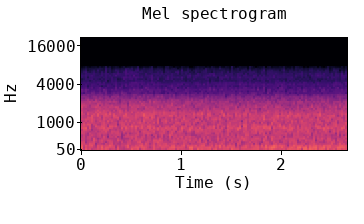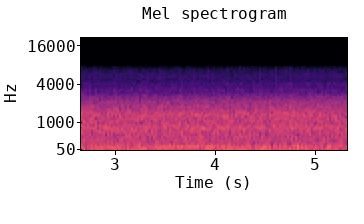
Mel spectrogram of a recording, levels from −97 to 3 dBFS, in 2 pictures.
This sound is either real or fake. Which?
real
